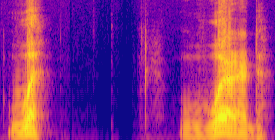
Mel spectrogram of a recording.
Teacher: Ми не закриваємо губи на звук в.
